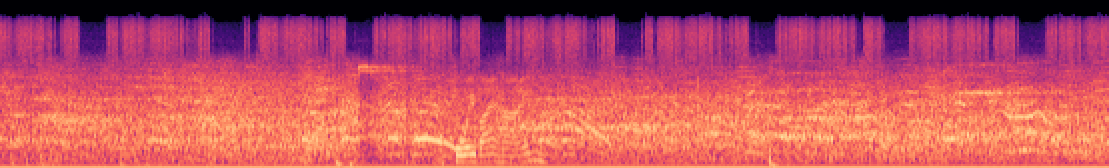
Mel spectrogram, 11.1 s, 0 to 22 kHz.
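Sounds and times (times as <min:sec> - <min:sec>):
gymnasium crowd noise: 0:00.0 - 0:11.0.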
